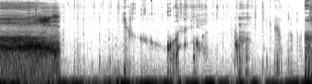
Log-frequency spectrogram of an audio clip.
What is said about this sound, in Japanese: 今日もあなたの耳おいしそう。少し味見しちゃいます。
